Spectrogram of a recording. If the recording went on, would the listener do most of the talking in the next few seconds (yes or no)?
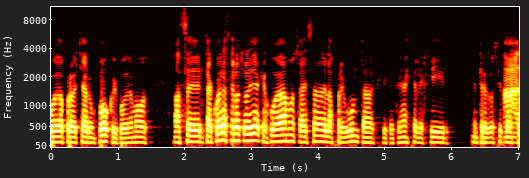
yes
